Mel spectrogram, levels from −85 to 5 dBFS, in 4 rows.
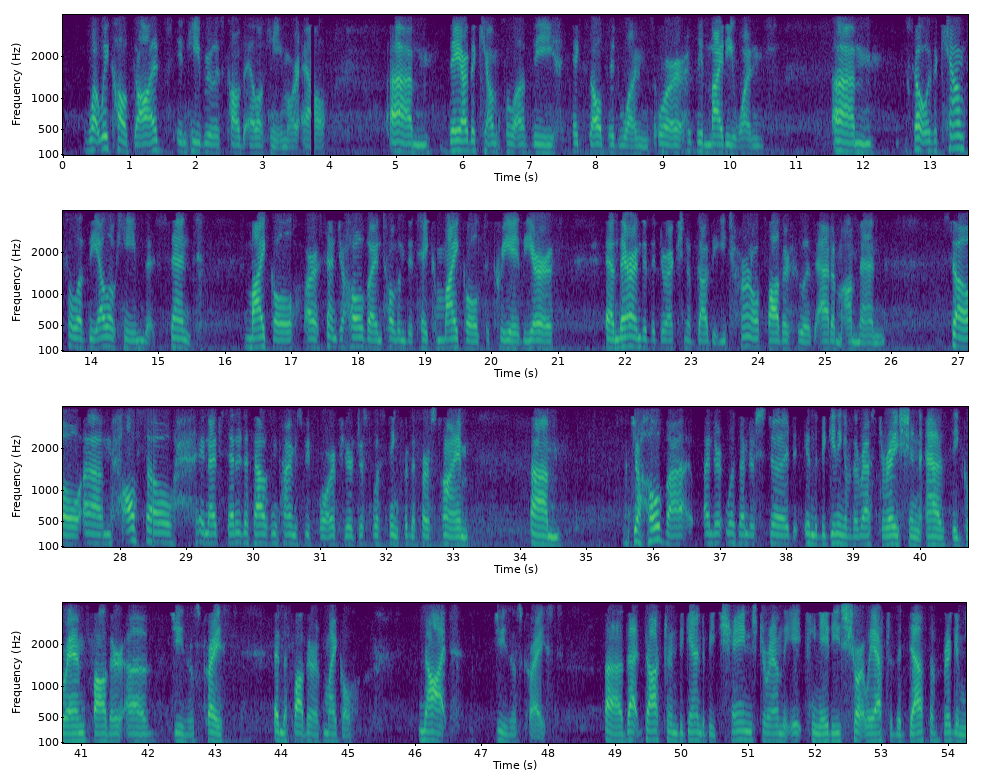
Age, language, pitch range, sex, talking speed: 30-49, English, 125-145 Hz, male, 135 wpm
